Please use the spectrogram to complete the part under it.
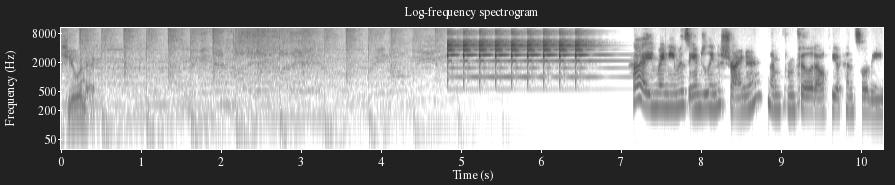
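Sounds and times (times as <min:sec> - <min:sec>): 
busy music: 0:00.0 - 0:06.2
speech: 0:00.1 - 0:00.6, 0:07.2 - 0:10.2
bright bell ringing in repeated strikes: 0:04.7 - 0:07.7.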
